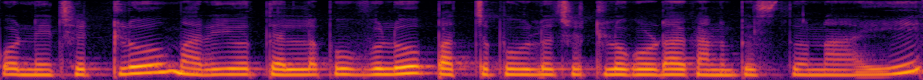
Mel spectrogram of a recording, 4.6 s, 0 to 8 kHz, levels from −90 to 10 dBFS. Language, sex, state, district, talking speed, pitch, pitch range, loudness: Telugu, female, Andhra Pradesh, Chittoor, 130 wpm, 210 Hz, 205-215 Hz, -15 LUFS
